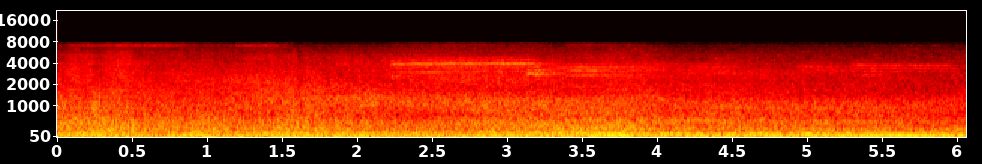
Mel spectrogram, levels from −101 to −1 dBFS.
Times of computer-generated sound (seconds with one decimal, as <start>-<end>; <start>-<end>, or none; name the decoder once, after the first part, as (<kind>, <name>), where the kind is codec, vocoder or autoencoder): 0.0-1.0 (vocoder, Vocos); 3.4-5.0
